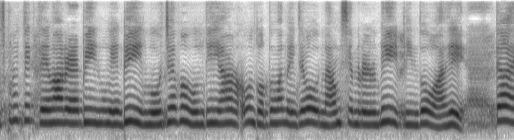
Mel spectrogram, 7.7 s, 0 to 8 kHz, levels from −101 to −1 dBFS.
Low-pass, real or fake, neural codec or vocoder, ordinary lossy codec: none; fake; codec, 16 kHz, 0.5 kbps, FreqCodec, larger model; none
